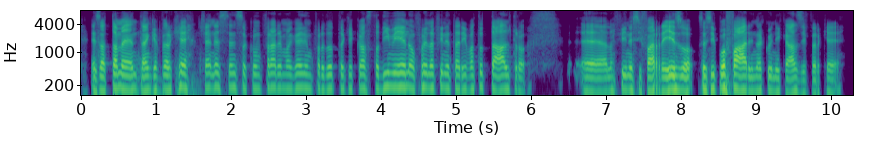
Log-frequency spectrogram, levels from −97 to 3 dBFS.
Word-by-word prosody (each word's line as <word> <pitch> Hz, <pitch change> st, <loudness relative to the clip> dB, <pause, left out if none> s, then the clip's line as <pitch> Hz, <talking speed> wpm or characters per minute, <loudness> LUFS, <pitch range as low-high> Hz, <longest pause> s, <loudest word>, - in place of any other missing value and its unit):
Esattamente, 155 Hz, +1 st, +2 dB
anche 155 Hz, 0 st, +1 dB
perché 160 Hz, +1 st, -1 dB, 0.2 s
perché 165 Hz, -, -13 dB
cioè 175 Hz, -, -3 dB
nel 180 Hz, 0 st, -2 dB
senso, 175 Hz, +2 st, -6 dB
perché 170 Hz, +1 st, -7 dB
comprare 175 Hz, +1 st, -2 dB
magari 170 Hz, +1 st, -3 dB
un 170 Hz, -, -5 dB
prodotto 165 Hz, 0 st, -3 dB
che 165 Hz, 0 st, -9 dB
costa 170 Hz, +1 st, -3 dB
di 180 Hz, +3 st, -2 dB
meno 180 Hz, -1 st, +3 dB
poi 180 Hz, +3 st, -2 dB
alla 170 Hz, 0 st, +1 dB
fine 175 Hz, -1 st, -4 dB
ti 165 Hz, -, -9 dB
arriva 160 Hz, -1 st, -2 dB
tutt'altro, 160 Hz, -3 st, -1 dB, 0.7 s
uhm, 145 Hz, -1 st, +1 dB
alla 150 Hz, +1 st, -4 dB
fine 160 Hz, +3 st, -2 dB
si 145 Hz, 0 st, -8 dB
fa 145 Hz, -, +4 dB
il 150 Hz, -, +5 dB
reso, 155 Hz, 0 st, +4 dB
se 160 Hz, -, 0 dB
si 165 Hz, +1 st, -1 dB
può 170 Hz, -, +6 dB
fare 155 Hz, -1 st, +6 dB
in 150 Hz, -, -5 dB
alcuni 150 Hz, -1 st, -3 dB
casi, 135 Hz, -2 st, -2 dB
perché 135 Hz, +3 st, -5 dB
160 Hz, 215 wpm, -24 LUFS, 150-170 Hz, 0.7 s, può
